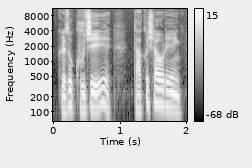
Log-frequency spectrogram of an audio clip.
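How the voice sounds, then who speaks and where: A man appearing as a guest writer on a radio talk segment, explaining a topic to the host in a steady, informative way. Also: mid-range voice, moderate pace, dry recording, studio quality.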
